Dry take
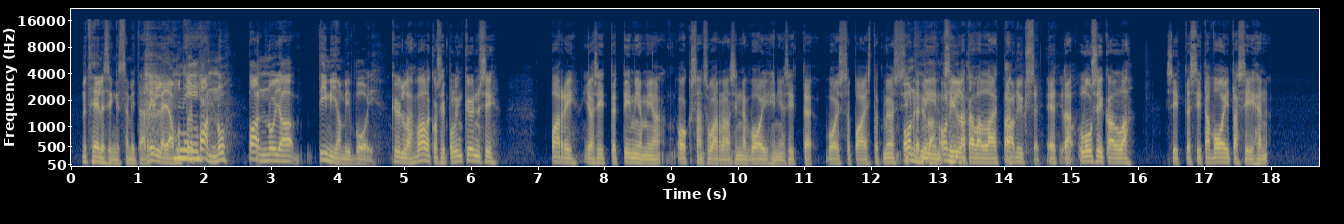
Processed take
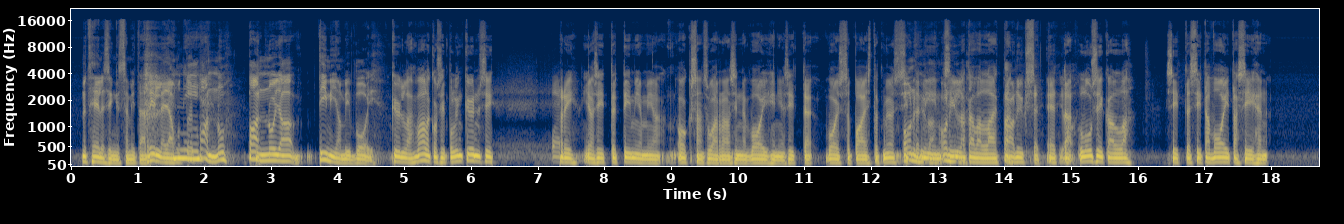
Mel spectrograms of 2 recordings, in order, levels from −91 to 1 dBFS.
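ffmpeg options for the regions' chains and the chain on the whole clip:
ffmpeg -i in.wav -filter_complex "[0:a]asettb=1/sr,asplit=3[link_01][link_02][link_03];[link_01]atrim=end=6.324[link_04];[link_02]atrim=start=6.32:end=7.34,asetpts=PTS-STARTPTS,afade=type=in:duration=0.004:curve=qsin,afade=type=out:start_time=1.016:duration=0.004:curve=qsin,aeval=exprs='val(0)+0.5*0.0168*sgn(val(0))':channel_layout=same,asplit=3[link_05][link_06][link_07];[link_05]bandpass=frequency=530:width_type=q:width=8,volume=0dB[link_08];[link_06]bandpass=frequency=1840:width_type=q:width=8,volume=-6dB[link_09];[link_07]bandpass=frequency=2480:width_type=q:width=8,volume=-9dB[link_10];[link_08][link_09][link_10]amix=inputs=3:normalize=0,equalizer=frequency=62:width_type=o:width=0.87:gain=14.5[link_11];[link_03]atrim=start=7.336[link_12];[link_04][link_11]acrossfade=duration=0.004:curve1=hsin:curve2=qsin[link_13];[link_13][link_12]acrossfade=duration=0.004:curve1=qsin:curve2=hsin,lowshelf=frequency=370:width_type=q:width=3:gain=12,acompressor=threshold=-15dB:ratio=6,equalizer=frequency=140:width=1.3:gain=-4,volume=5dB" out.wav

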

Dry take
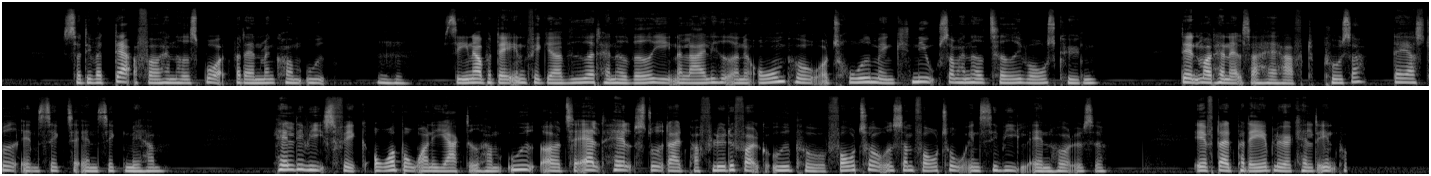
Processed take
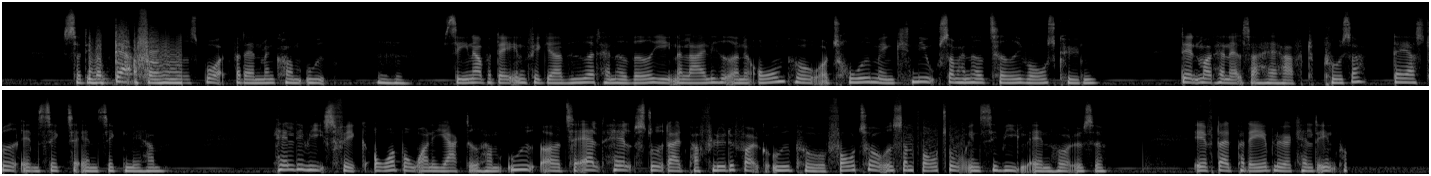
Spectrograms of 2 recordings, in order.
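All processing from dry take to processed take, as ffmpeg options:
ffmpeg -i in.wav -filter_complex "[0:a]asettb=1/sr,asplit=3[link_01][link_02][link_03];[link_01]atrim=end=0.874[link_04];[link_02]atrim=start=0.87:end=1.8,asetpts=PTS-STARTPTS,afade=type=in:duration=0.004:curve=qsin,afade=type=out:start_time=0.926:duration=0.004:curve=qsin,lowshelf=frequency=370:gain=10,asplit=2[link_05][link_06];[link_06]highpass=frequency=720:poles=1,volume=37dB,asoftclip=type=tanh:threshold=-3dB[link_07];[link_05][link_07]amix=inputs=2:normalize=0,lowpass=frequency=5100:poles=1,volume=-6dB[link_08];[link_03]atrim=start=1.796[link_09];[link_04][link_08]acrossfade=duration=0.004:curve1=hsin:curve2=qsin[link_10];[link_10][link_09]acrossfade=duration=0.004:curve1=qsin:curve2=hsin,asettb=1/sr,asplit=3[link_11][link_12][link_13];[link_11]atrim=end=23.184[link_14];[link_12]atrim=start=23.18:end=23.9,asetpts=PTS-STARTPTS,afade=type=in:duration=0.004:curve=qsin,afade=type=out:start_time=0.716:duration=0.004:curve=qsin,highpass=75,aeval=exprs='val(0)*gte(abs(val(0)),0.0266)':channel_layout=same[link_15];[link_13]atrim=start=23.896[link_16];[link_14][link_15]acrossfade=duration=0.004:curve1=hsin:curve2=qsin[link_17];[link_17][link_16]acrossfade=duration=0.004:curve1=qsin:curve2=hsin,highpass=80,highshelf=frequency=6600:gain=-11,acompressor=threshold=-30dB:ratio=6" out.wav

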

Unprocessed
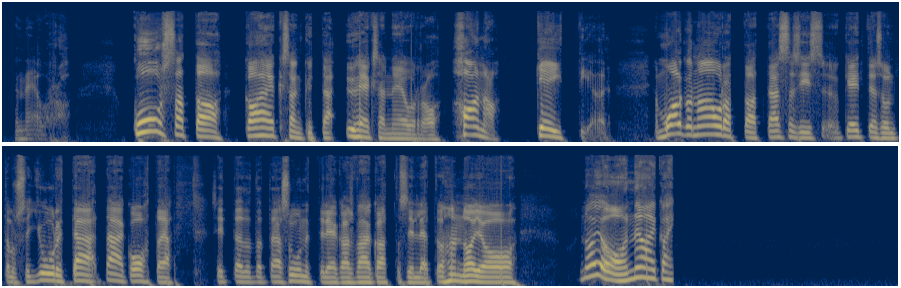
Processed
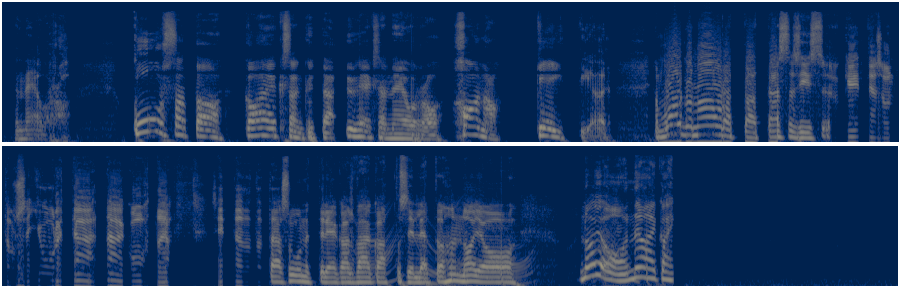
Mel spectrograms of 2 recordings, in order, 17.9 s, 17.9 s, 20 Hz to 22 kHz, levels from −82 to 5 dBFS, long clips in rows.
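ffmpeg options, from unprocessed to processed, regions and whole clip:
ffmpeg -i in.wav -filter_complex "[0:a]asettb=1/sr,asplit=3[link_01][link_02][link_03];[link_01]atrim=end=1.454[link_04];[link_02]atrim=start=1.45:end=5.82,asetpts=PTS-STARTPTS,afade=type=in:duration=0.004:curve=qsin,afade=type=out:start_time=4.366:duration=0.004:curve=qsin,equalizer=frequency=4500:width=2.6:gain=-11,flanger=delay=16:depth=5.8:speed=1.2,asuperstop=centerf=2800:order=4:qfactor=4.6[link_05];[link_03]atrim=start=5.816[link_06];[link_04][link_05]acrossfade=duration=0.004:curve1=hsin:curve2=qsin[link_07];[link_07][link_06]acrossfade=duration=0.004:curve1=qsin:curve2=hsin,asettb=1/sr,asplit=3[link_08][link_09][link_10];[link_08]atrim=end=6.564[link_11];[link_09]atrim=start=6.56:end=7.75,asetpts=PTS-STARTPTS,afade=type=in:duration=0.004:curve=qsin,afade=type=out:start_time=1.186:duration=0.004:curve=qsin,highpass=frequency=160:width=0.5412,highpass=frequency=160:width=1.3066,aeval=exprs='(tanh(35.5*val(0)+0.65)-tanh(0.65))/35.5':channel_layout=same[link_12];[link_10]atrim=start=7.746[link_13];[link_11][link_12]acrossfade=duration=0.004:curve1=hsin:curve2=qsin[link_14];[link_14][link_13]acrossfade=duration=0.004:curve1=qsin:curve2=hsin,asettb=1/sr,asplit=3[link_15][link_16][link_17];[link_15]atrim=end=8.274[link_18];[link_16]atrim=start=8.27:end=11.64,asetpts=PTS-STARTPTS,afade=type=in:duration=0.004:curve=qsin,afade=type=out:start_time=3.366:duration=0.004:curve=qsin,acrossover=split=6800[link_19][link_20];[link_20]acompressor=threshold=-49dB:ratio=4:attack=1:release=60[link_21];[link_19][link_21]amix=inputs=2:normalize=0,highpass=frequency=1500:width=0.5412,highpass=frequency=1500:width=1.3066,aeval=exprs='(tanh(11.2*val(0)+0.55)-tanh(0.55))/11.2':channel_layout=same[link_22];[link_17]atrim=start=11.636[link_23];[link_18][link_22]acrossfade=duration=0.004:curve1=hsin:curve2=qsin[link_24];[link_24][link_23]acrossfade=duration=0.004:curve1=qsin:curve2=hsin,asettb=1/sr,asplit=3[link_25][link_26][link_27];[link_25]atrim=end=12.314[link_28];[link_26]atrim=start=12.31:end=15.34,asetpts=PTS-STARTPTS,afade=type=in:duration=0.004:curve=qsin,afade=type=out:start_time=3.026:duration=0.004:curve=qsin,acontrast=47,flanger=delay=2.7:depth=8.2:regen=88:speed=1.4:shape=sinusoidal[link_29];[link_27]atrim=start=15.336[link_30];[link_28][link_29]acrossfade=duration=0.004:curve1=hsin:curve2=qsin[link_31];[link_31][link_30]acrossfade=duration=0.004:curve1=qsin:curve2=hsin,aecho=1:1:5.1:0.31,acompressor=threshold=-27dB:ratio=10,volume=-5dB" out.wav

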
